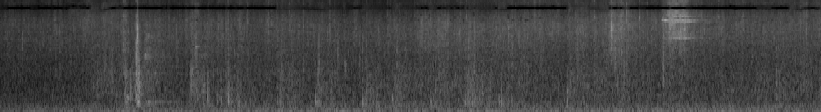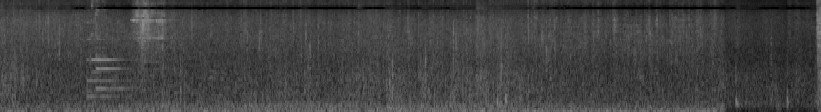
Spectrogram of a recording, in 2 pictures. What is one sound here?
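Footsteps walk over a stone floor.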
